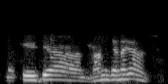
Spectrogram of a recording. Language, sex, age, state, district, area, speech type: Assamese, male, 45-60, Assam, Golaghat, rural, conversation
